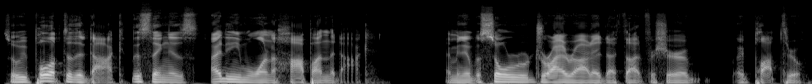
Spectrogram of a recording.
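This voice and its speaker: Podcast guy telling his wilderness story, kinda rambly, repeats himself, low smooth voice. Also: no room sound, clean studio sound. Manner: rambling, repeats and restarts words, quotes others in his own voice. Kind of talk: casual storytelling.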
